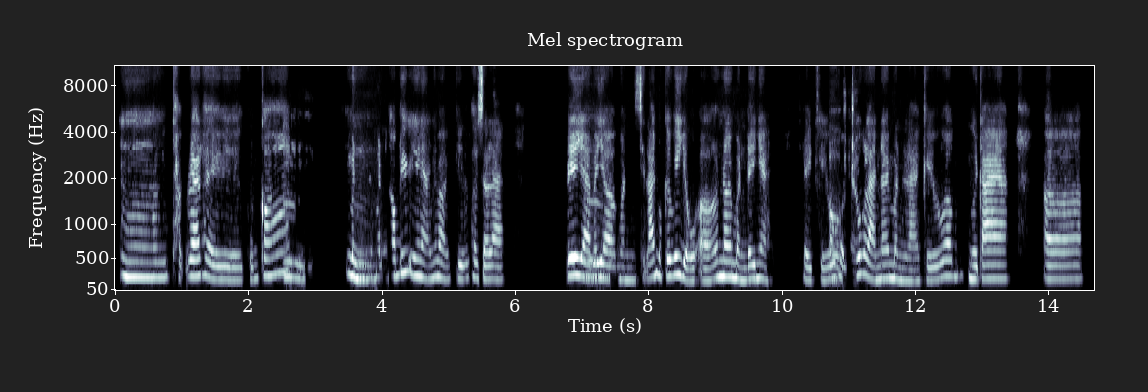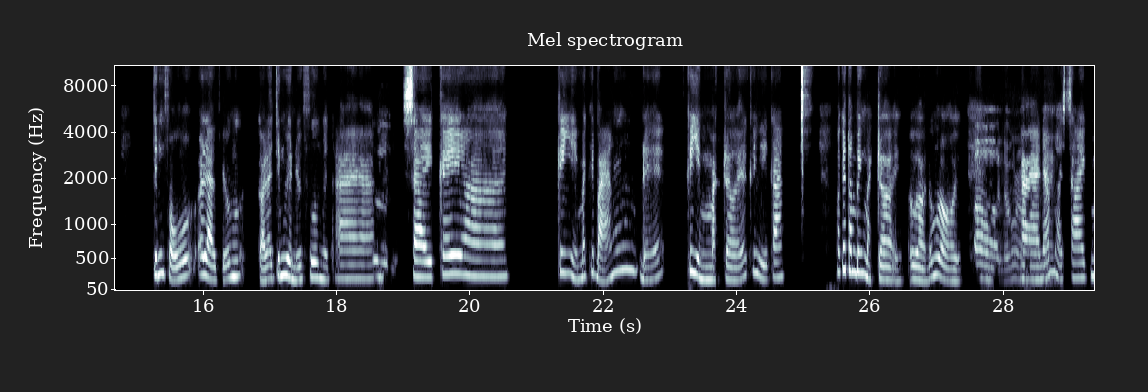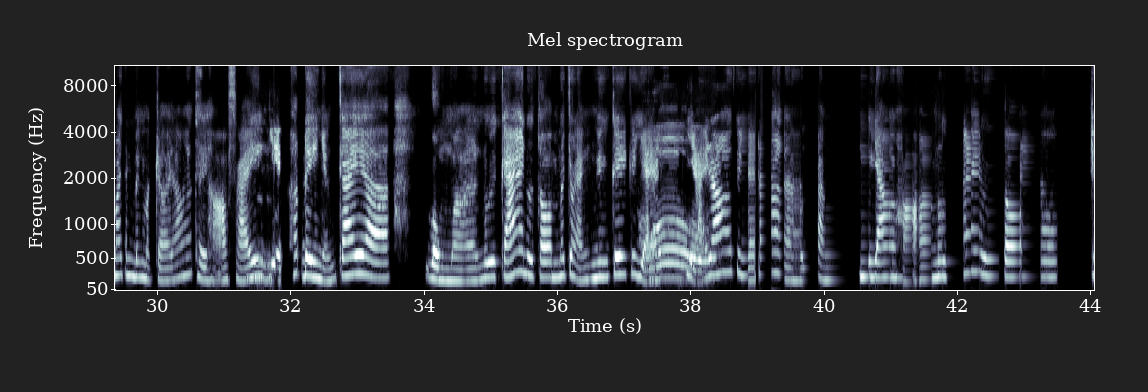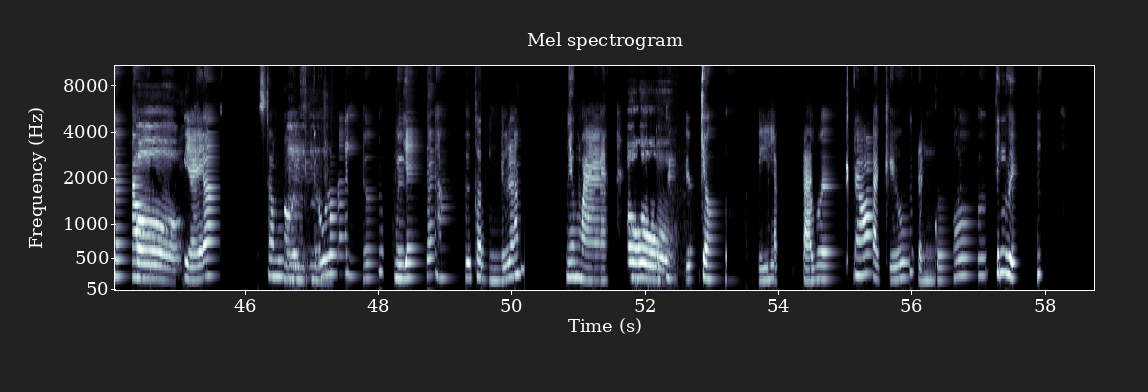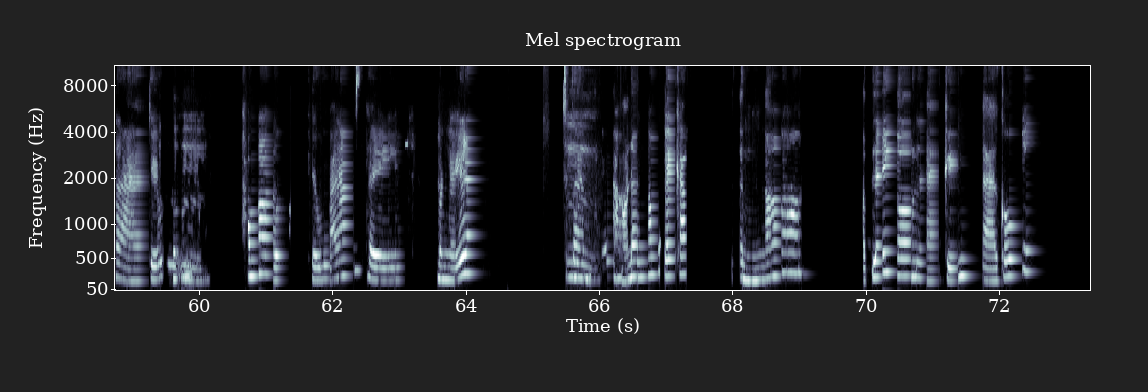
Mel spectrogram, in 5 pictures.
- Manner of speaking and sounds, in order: distorted speech; static; tsk; other background noise; tapping; unintelligible speech; unintelligible speech
- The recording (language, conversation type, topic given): Vietnamese, unstructured, Bạn nghĩ biểu tình có giúp thay đổi xã hội không?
